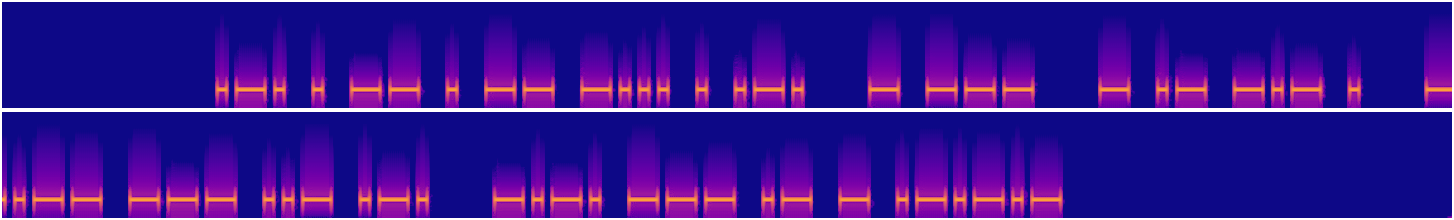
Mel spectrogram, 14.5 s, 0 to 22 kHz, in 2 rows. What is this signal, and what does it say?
Morse code, heard as a keyed tone, about 25 wpm, 700 Hz. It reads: REMEMBER TO TAKE YOUR COAT.
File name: practice / 25wpm / Sentences with 2-Word Phrases - 25wpm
